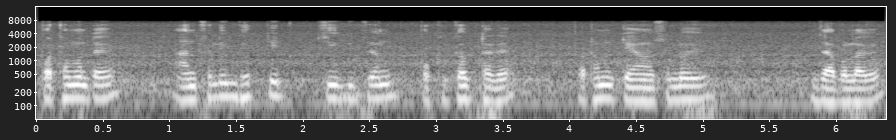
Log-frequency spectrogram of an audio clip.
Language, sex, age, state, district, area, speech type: Assamese, male, 45-60, Assam, Lakhimpur, rural, spontaneous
